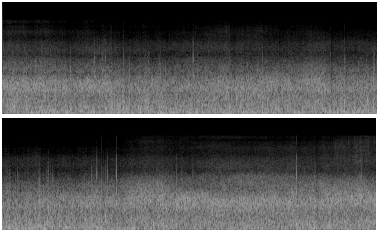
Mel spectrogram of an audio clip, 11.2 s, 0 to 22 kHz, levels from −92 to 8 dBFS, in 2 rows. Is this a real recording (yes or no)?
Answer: yes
